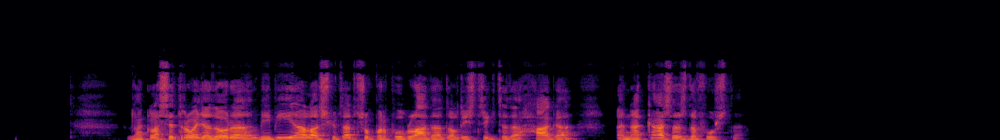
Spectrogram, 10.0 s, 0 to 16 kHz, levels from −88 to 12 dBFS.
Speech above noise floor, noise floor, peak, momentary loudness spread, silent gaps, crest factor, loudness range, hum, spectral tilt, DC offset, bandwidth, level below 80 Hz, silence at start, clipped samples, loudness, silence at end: 31 dB; -54 dBFS; -6 dBFS; 11 LU; 6.09-6.16 s; 20 dB; 7 LU; none; -5.5 dB/octave; under 0.1%; 9.4 kHz; -70 dBFS; 1.3 s; under 0.1%; -24 LUFS; 2.6 s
